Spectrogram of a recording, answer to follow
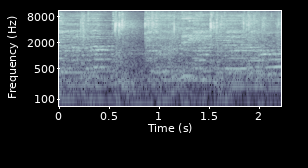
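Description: Metal-tipped tap shoes of a troupe of dancers striking a wooden stage floor in a quick run of taps, over recorded band music.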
